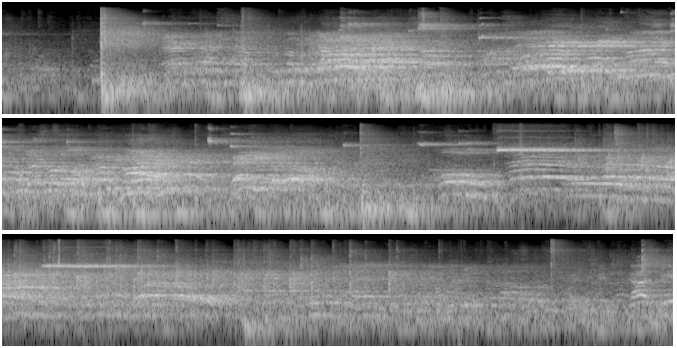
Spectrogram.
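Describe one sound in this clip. A volleyball smacks off hands.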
